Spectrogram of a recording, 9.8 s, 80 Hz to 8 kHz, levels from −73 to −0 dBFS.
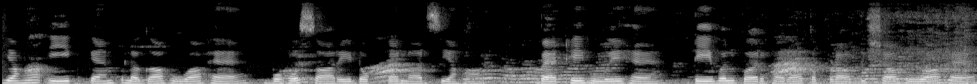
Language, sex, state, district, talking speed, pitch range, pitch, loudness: Hindi, female, Punjab, Pathankot, 130 wpm, 185-210 Hz, 195 Hz, -16 LUFS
